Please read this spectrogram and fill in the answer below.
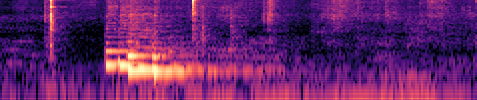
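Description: A short electronic chime, a few notes that start suddenly and ring out over about a second, after a faint click.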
